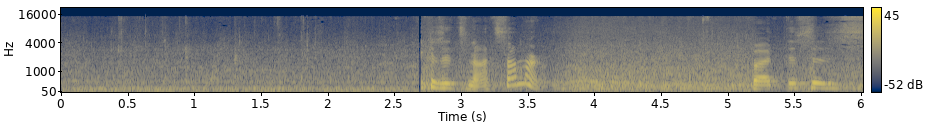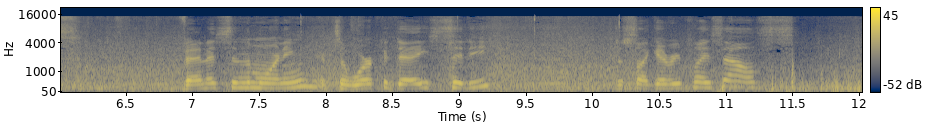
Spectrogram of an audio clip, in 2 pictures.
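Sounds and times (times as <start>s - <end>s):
boat engine hum: 0.0s - 12.0s.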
